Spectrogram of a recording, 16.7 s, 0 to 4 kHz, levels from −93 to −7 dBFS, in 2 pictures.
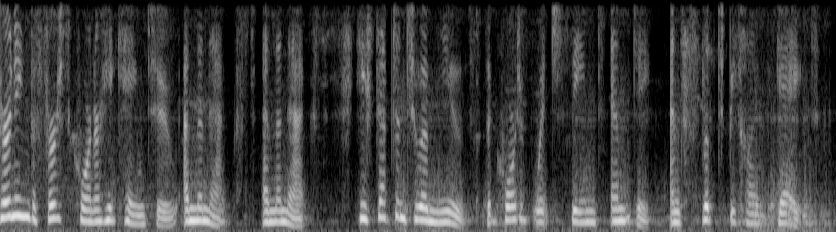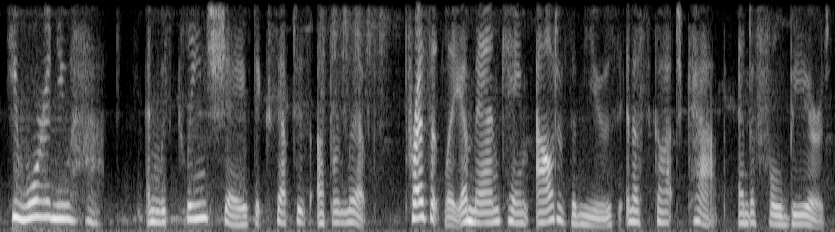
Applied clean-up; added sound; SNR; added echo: neural separator model SepFormer DNS4.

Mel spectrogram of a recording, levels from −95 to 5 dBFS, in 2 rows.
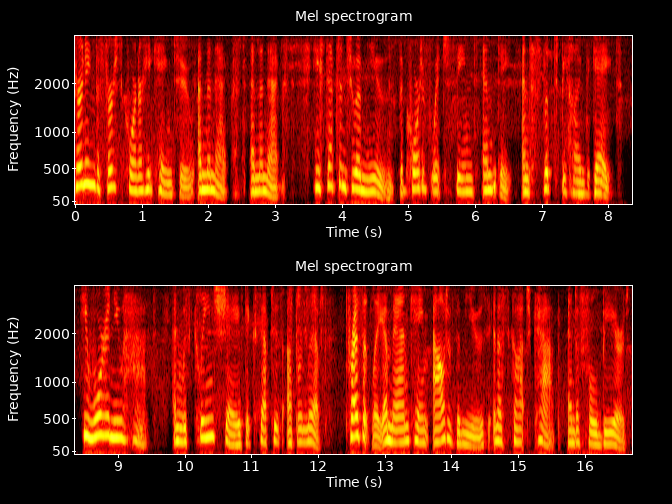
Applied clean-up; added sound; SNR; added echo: neural mask model Resemble Enhance denoiser.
